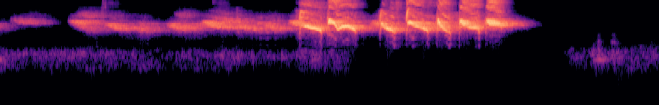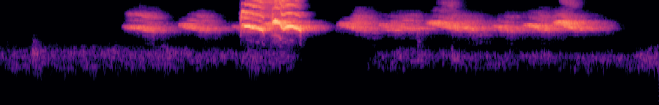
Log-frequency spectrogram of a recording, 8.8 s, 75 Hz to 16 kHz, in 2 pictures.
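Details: Puteh Raja white-rumped shama song, 29 August 2021: quiet high warbling builds into a loud rush of rapid, bright notes, then falls silent for two seconds before another short loud burst and soft twittering.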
